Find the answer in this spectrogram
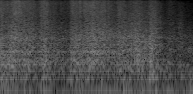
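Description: Rustling of a pile of baby clothes being handled and lifted, an uneven soft hiss of fabric with a few small scuffs.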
